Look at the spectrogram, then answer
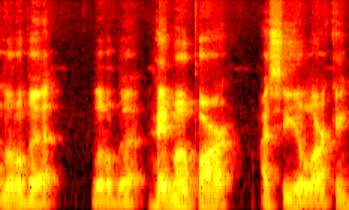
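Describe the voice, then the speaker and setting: This is a normal speaking voice. It moves along at a moderate pace. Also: man. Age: 60s. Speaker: bigfoot researcher and channel host. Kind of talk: casual livestream chat. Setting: livestream studio.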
